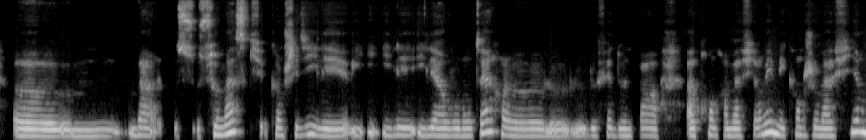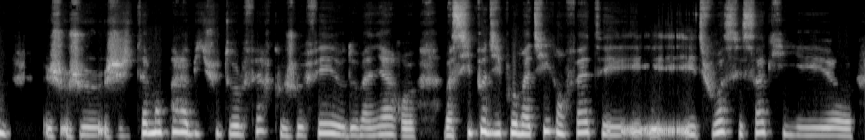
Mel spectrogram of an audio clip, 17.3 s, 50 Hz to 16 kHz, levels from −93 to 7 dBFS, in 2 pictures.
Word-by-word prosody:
hem, 170 Hz, -1 st, +2 dB, 0.2 s
bah, 195 Hz, -5 st, -4 dB, 0.2 s
ce 355 Hz, -2 st, +1 dB
ce 215 Hz, -, 0 dB
masque 265 Hz, +8 st, +1 dB
comme 190 Hz, -1 st, -6 dB
je -, -, -2 dB
t'ai 195 Hz, -, -6 dB
dit, 215 Hz, +4 st, -4 dB
il 190 Hz, -, -4 dB
est 170 Hz, 0 st, 0 dB
i 265 Hz, -4 st, -5 dB
il 190 Hz, -4 st, -5 dB
est 190 Hz, -1 st, -1 dB
il 190 Hz, +1 st, -3 dB
est 190 Hz, -, 0 dB
involontaire, 180 Hz, +9 st, -1 dB
heu, 175 Hz, -2 st, -2 dB
le 85 Hz, 0 st, -1 dB, 0.2 s
le 180 Hz, -, -5 dB
fait 195 Hz, +2 st, -9 dB
de 180 Hz, 0 st, -4 dB
ne 175 Hz, -, -4 dB
pas 185 Hz, 0 st, -7 dB, 0.3 s
apprendre 185 Hz, +1 st, -4 dB
à 180 Hz, -, -3 dB
m'affirmer 195 Hz, +8 st, +1 dB
mais 220 Hz, -6 st, +2 dB
quand 205 Hz, 0 st, -9 dB
je 195 Hz, 0 st, -5 dB
m'affirme 235 Hz, +9 st, +1 dB, 0.4 s
je 355 Hz, -, 0 dB
je 200 Hz, -1 st, 0 dB
j'ai 180 Hz, 0 st, +2 dB
tellement 255 Hz, +1 st, +7 dB
pas 280 Hz, -, +3 dB
l'habitude 235 Hz, -3 st, +1 dB
de 220 Hz, -, +3 dB
le 215 Hz, -, -1 dB
faire 300 Hz, +5 st, -5 dB
que 195 Hz, -, -6 dB
je 185 Hz, +2 st, -4 dB
le 195 Hz, -, -6 dB
fais, 245 Hz, -1 st, +3 dB
heu, 205 Hz, -, 0 dB
de 195 Hz, 0 st, -2 dB
manière, 200 Hz, +2 st, -3 dB
heu, 175 Hz, -, -1 dB, 0.3 s
bah, 190 Hz, -, +2 dB
si 235 Hz, +7 st, +5 dB
peu 285 Hz, +2 st, +8 dB
diplomatique 245 Hz, +2 st, +4 dB
en 235 Hz, -3 st, +4 dB
fait, 260 Hz, +3 st, +1 dB
et -, -, 0 dB
et 310 Hz, +3 st, 0 dB
et -, -, -3 dB
tu -, -, -5 dB
vois, 275 Hz, -, +6 dB
c'est 270 Hz, -4 st, -5 dB
ça 260 Hz, +4 st, +1 dB
qui 195 Hz, -7 st, -6 dB
est, 190 Hz, -, 0 dB
heu, 180 Hz, -1 st, 0 dB
200 Hz, 220 wpm, -21 LUFS, 180-255 Hz, 0.4 s, peu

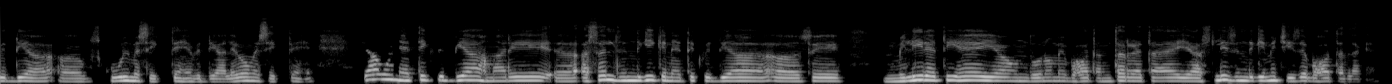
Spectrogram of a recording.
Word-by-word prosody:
विद्या 155 Hz, 0 st, -1 dB
अ, 140 Hz, -4 st, -8 dB
school 170 Hz, +3 st, +1 dB
में 165 Hz, -1 st, +2 dB
सीखते 140 Hz, 0 st, -9 dB
हैं, 140 Hz, -1 st, -4 dB
विद्यालयों 135 Hz, +4 st, -4 dB
में 165 Hz, -, -2 dB
सीखते 140 Hz, 0 st, -12 dB
हैं, 135 Hz, 0 st, -13 dB, 0.5 s
क्या 220 Hz, +2 st, +1 dB
वो 230 Hz, -, +3 dB
नैतिक 185 Hz, +2 st, +1 dB
विद्या 185 Hz, +2 st, +2 dB
हमारी 160 Hz, +2 st, -1 dB, 0.3 s
अ, 145 Hz, -1 st, -5 dB
असल 200 Hz, +8 st, +3 dB
ज़िंदगी 180 Hz, +2 st, +5 dB
के 185 Hz, -, +2 dB
नैतिक 165 Hz, 0 st, -5 dB
विद्या 160 Hz, +1 st, 0 dB, 0.6 s
अ, -, -, -4 dB
से 155 Hz, -1 st, -1 dB, 0.5 s
मिली 155 Hz, +8 st, +4 dB
रहती 195 Hz, 0 st, +4 dB
है 190 Hz, +1 st, +4 dB
या 175 Hz, -1 st, +3 dB
उन 160 Hz, -1 st, -5 dB
दोनों 155 Hz, +2 st, -5 dB
में 165 Hz, -1 st, -8 dB
बहुत 150 Hz, +1 st, -5 dB
अंतर 145 Hz, +3 st, -3 dB
रहता 160 Hz, 0 st, -4 dB
है 155 Hz, 0 st, -2 dB
या 155 Hz, -1 st, 0 dB
असली 190 Hz, +8 st, +1 dB
ज़िंदगी 175 Hz, -1 st, +2 dB
में 180 Hz, +1 st, +4 dB
चीज़ें 160 Hz, +2 st, -2 dB
बहुत 150 Hz, 0 st, -5 dB
अलग 130 Hz, -2 st, -11 dB
हैं? -, -, -37 dB
160 Hz, 180 wpm, -23 LUFS, 150-175 Hz, 0.6 s, ज़िंदगी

